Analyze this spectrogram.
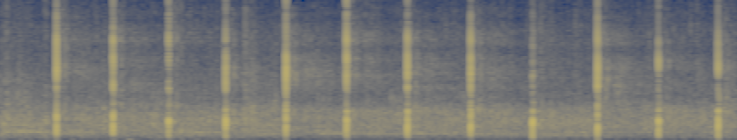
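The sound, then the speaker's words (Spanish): Congregation clapping in a church: about a dozen sharp, evenly spaced claps in a steady praise rhythm. “Un fuerte aplauso al Señor.”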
